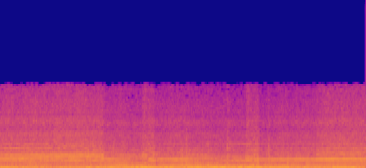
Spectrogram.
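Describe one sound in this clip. A racing car engine drops in pitch as the car brakes into a corner.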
